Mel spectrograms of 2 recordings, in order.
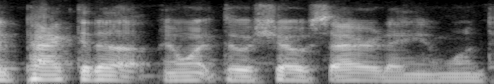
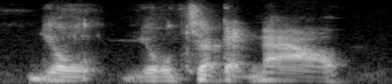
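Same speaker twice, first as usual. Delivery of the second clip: put-on angry voice, quieter; 7 dB quieter than usual. Telling another speaker to check an email now: angry Mahler voice. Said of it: "I need to sound like Angry Mahler".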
